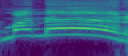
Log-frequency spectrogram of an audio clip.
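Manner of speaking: high, drawn-out fake recognition; feigned buddy greeting. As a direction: echo the hail, pretending to know him. Acts out faking recognition back.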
